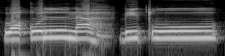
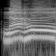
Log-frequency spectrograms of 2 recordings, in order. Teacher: فیہ وَقُلْنَا اهْبِطُوا، وَقُلْنَا میں دیکھیں نون کو ہا کے ساتھ ملائیں گے۔ وَقُلْنَا اهْبِطُوا، نہ نہیں کرنا، وہ غلط ہو جائے گا۔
